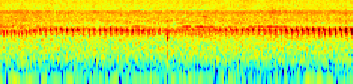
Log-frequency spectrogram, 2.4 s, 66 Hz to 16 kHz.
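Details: European nightjar churring in the distance at Wiggonholt Common around 9:15–9:30 in light drizzle, possibly on the ground, with at least two birds present. A faint, steady, rapidly pulsed mechanical trill over a low rumble.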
